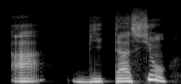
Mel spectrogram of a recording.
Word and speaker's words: habitation: David décembre farine garçon habitation so this one silent I don't need to pronounce H that H French h ok more time banane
